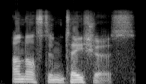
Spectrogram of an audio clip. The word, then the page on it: unostentatious: British English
